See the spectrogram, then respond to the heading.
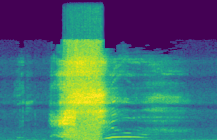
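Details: Wet sneeze; a single forceful, wet sneeze followed by a short trailing voiced sound.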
